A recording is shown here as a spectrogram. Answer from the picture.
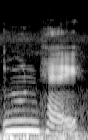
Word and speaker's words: Eunhye: Yes, it's pronounced Eunhye. And it means grace, said Mr.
